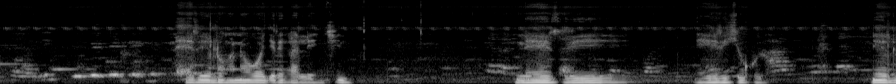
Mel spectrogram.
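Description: One channel drops out at 2.83–2.91 s: the speech dips abruptly by about 6 dB, likely because one stereo side went silent before the mono sum.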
